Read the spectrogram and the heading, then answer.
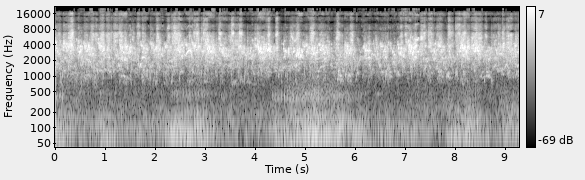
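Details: Budgerigars mating, a flock's busy high-pitched warbling and chirping running nonstop, many scratchy notes layered together, with one slight dip in loudness midway.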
